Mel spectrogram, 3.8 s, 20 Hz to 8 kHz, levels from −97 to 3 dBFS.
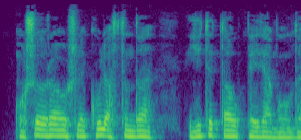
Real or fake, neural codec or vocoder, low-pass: real; none; 7.2 kHz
